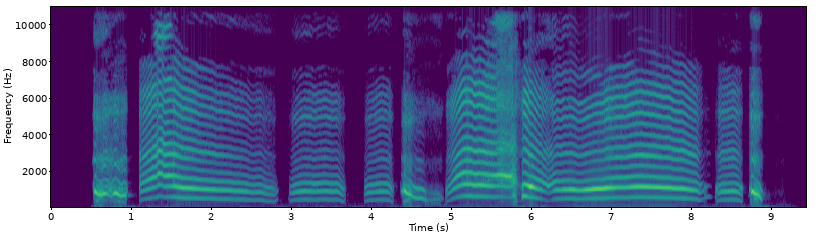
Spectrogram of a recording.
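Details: 4-month-old baby, sound-effect recording: sustained, wavering wails in several long bouts with short breaths between, a frustrated, forlorn cry.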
